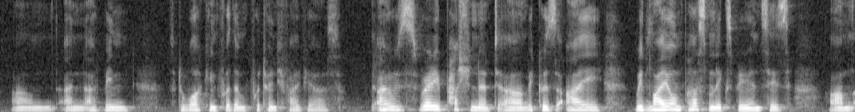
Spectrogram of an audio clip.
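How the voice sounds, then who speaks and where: A middle-aged woman recounts her life in a reflective interview testimony. Her voice is mellow and slightly low. She speaks haltingly, often pausing partway through a phrase to find the next one. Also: gravelly. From Kenya, raised in Mombasa and then England. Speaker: interview guest telling her life story. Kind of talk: personal testimony, reflective recollection.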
